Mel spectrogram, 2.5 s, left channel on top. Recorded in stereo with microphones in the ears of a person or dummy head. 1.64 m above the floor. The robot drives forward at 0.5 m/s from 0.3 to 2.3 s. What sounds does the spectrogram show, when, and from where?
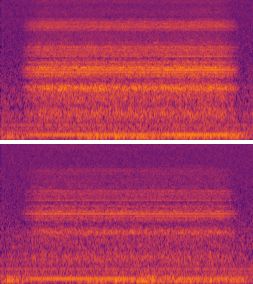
Only background noise.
